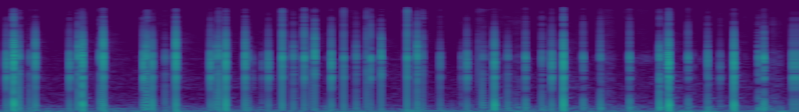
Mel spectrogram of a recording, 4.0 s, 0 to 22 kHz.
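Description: Long purple nails tap both small, hollow, silver metal microphone capsules of a Tascam DR-05 recorder resting on a table. A rapid, uneven run of sharp, bright clicks and ticks follows, each dying away almost instantly with very little low end.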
